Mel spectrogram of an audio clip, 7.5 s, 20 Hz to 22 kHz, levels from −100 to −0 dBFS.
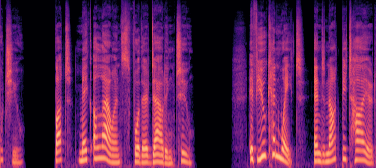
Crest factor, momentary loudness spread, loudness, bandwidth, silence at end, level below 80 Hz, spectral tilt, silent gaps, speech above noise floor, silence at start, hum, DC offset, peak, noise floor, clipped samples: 20 dB; 9 LU; -20 LUFS; over 20 kHz; 0.05 s; -58 dBFS; -4.5 dB/octave; 0.51-1.08 s, 3.92-4.60 s; over 71 dB; 0 s; none; under 0.1%; -2 dBFS; under -90 dBFS; under 0.1%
